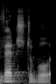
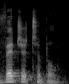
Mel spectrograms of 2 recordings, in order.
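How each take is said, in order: First: The word is said with a syllable dropped. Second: The word is said with every syllable in full. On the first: "that is the most common pronunciation" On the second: "A lot of my learners uh, might say"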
